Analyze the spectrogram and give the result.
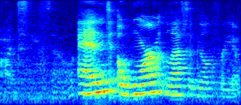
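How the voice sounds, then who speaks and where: A woman's voice: mid-range voice, lively intonation, unhurried, fairly bright tone, slight background noise. A woman playing an anxious, playful young woman in love in a live stage play. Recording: roomy stage, mic far off.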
